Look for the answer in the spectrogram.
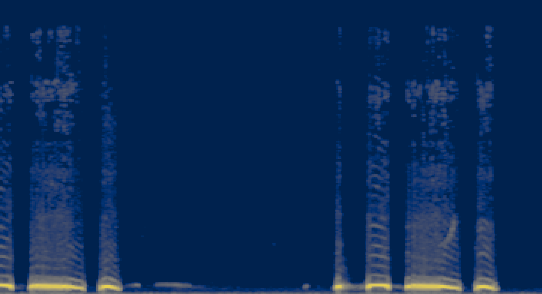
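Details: Spotted dove cooing: two clear phrases, each a short note, a longer hollow coo and a closing note, separated by a silent gap of about two seconds.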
